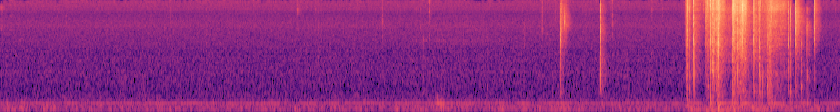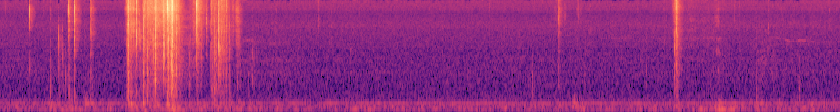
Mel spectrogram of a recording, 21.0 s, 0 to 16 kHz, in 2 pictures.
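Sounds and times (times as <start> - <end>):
plastic packaging crinkling: 8.6 - 10.3, 11.1 - 13.6.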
